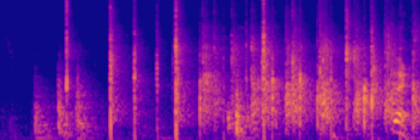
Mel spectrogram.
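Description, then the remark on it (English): A few people clap together at the season premiere of the talk show The Point: scattered sharp claps at first, quickly building into a dense, steady round of applause that keeps going to the end. “Applaud if you'd like.”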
